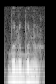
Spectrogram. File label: Ewe Motion, ideophones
